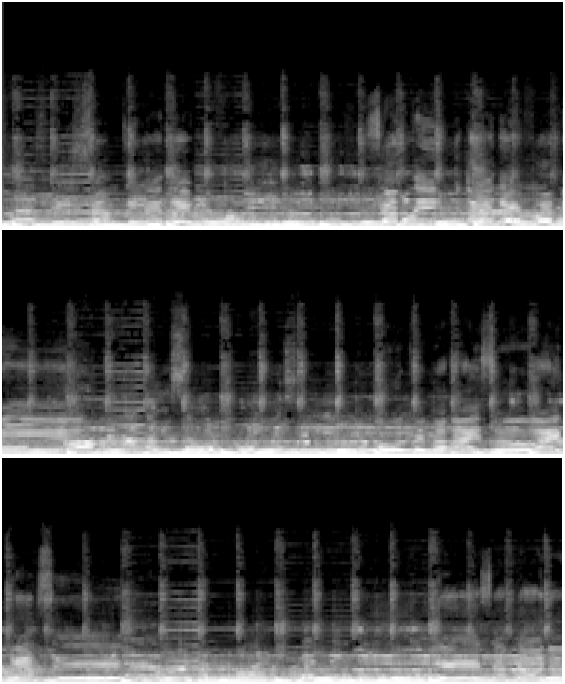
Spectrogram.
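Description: Loud reggae backing track with a man singing live over it into a microphone.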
